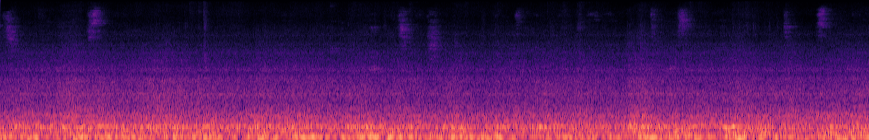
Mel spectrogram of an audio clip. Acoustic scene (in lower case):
subway train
